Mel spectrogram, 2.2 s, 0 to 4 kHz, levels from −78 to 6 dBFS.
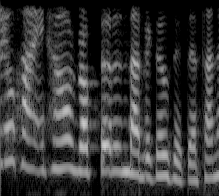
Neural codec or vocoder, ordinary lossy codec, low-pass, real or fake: codec, 16 kHz, 0.7 kbps, FocalCodec; none; 3.6 kHz; fake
